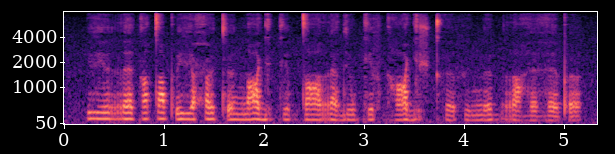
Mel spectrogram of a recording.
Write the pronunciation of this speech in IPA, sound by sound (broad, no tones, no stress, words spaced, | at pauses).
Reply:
vʲø rɛkœ tˤɵpʼy vʲøħøtʼø nɑɡʲɵ kʲɵbtɑræ dywkʲɛfɡʱɑɡʲøʃ kʰøfyŋøbrɑ ɦɛɦɛpʼœ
